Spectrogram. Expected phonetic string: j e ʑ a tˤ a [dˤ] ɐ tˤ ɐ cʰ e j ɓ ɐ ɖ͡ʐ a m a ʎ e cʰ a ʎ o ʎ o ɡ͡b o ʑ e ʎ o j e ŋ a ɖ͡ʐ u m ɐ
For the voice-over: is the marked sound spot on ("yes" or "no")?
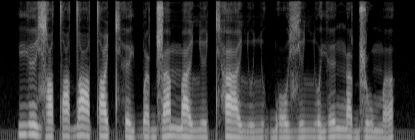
yes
